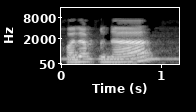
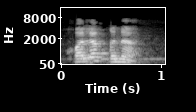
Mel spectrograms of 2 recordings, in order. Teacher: इसको लंबा ना करें, ना को मुख्तसर पढ़ दें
